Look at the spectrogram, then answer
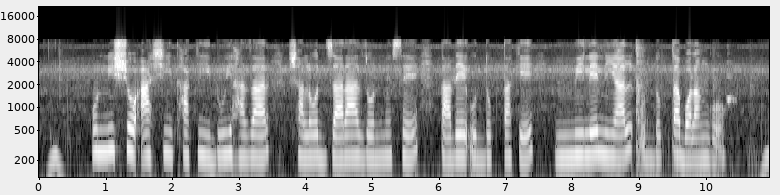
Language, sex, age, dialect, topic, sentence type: Bengali, female, 18-24, Rajbangshi, banking, statement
